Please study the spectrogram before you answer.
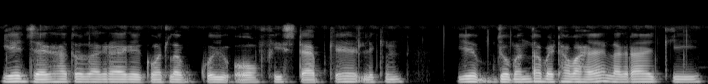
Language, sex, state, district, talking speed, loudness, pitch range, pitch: Hindi, male, Jharkhand, Palamu, 195 wpm, -17 LUFS, 115-125 Hz, 120 Hz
